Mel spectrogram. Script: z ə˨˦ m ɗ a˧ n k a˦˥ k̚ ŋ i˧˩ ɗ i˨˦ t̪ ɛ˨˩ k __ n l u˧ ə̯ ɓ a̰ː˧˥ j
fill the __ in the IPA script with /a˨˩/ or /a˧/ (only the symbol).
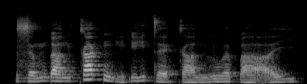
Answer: a˨˩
